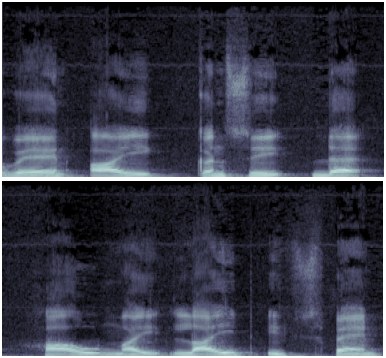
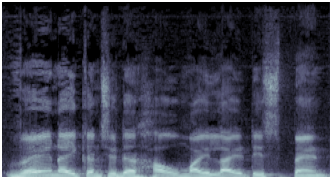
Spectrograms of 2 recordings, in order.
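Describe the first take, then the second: First: "When I consider how my light is spent" broken into separate syllables with pauses; scansion demo. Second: Said in the usual way. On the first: Shown as a demonstration. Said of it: "इसको बोल के देख सकते हो आप". ("When I consider how my light is spent" को रुक-रुक कर, मात्रा-दर-मात्रा बोलें)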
